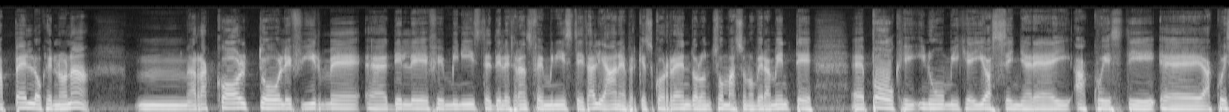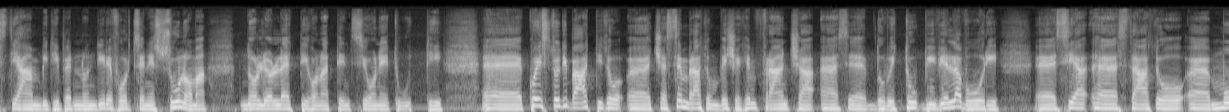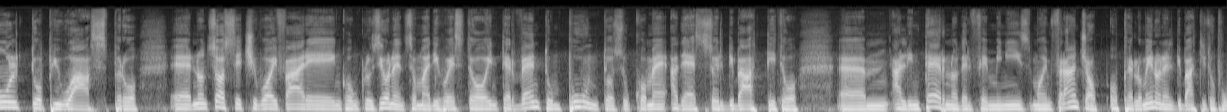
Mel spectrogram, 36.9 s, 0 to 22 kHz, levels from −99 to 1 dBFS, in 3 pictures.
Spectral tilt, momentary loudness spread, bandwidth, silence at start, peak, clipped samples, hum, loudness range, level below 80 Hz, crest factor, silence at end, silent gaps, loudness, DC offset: -6.5 dB/octave; 4 LU; 15.5 kHz; 0 s; -4 dBFS; under 0.1%; none; 1 LU; -38 dBFS; 12 dB; 0 s; none; -15 LUFS; under 0.1%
